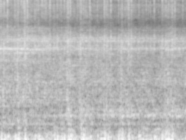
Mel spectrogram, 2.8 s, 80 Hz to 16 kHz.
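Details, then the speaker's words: Chrysler Sebring started cold, check engine light on, bank 1 entering closed loop: deep, irregular lumpy pulses, engine barely running and near stalling; rough running in closed loop, bank 2 upstream O2 sensors lazy, cause unconfirmed. "you can see the engine is now where you can hear it anyways it's barely running"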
